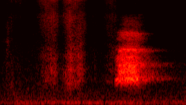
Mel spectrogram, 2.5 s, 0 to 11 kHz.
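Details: On a hot, sultry July night in tinder-dry Sherwood Forest, a Reeves's muntjac standing in bracken 20–30 yards away gives one loud, hoarse, reverberating bark under half a second long, after a few soft breathy rustles.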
